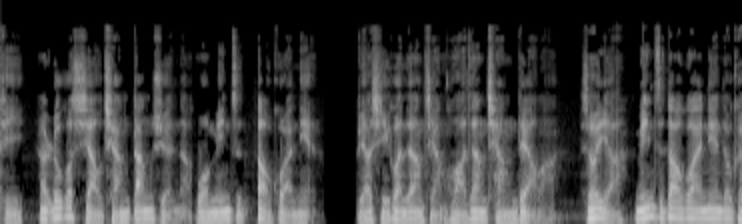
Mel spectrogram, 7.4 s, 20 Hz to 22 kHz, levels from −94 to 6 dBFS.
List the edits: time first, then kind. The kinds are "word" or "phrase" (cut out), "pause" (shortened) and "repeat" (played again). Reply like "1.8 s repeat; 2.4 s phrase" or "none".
1.9 s word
